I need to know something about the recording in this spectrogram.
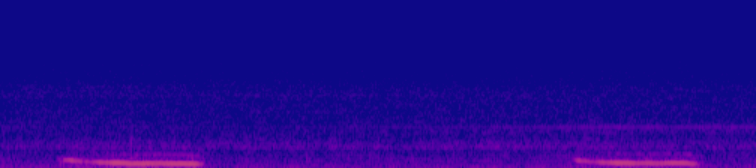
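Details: Sleeping cat, filmed from a distance to avoid waking her: two quiet, even, low snores about four seconds apart; ordinary snoring.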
